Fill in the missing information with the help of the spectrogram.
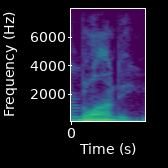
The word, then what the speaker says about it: Blondie: And by the way, I realize Blondie rhymes with Gandhi in case anyone texts in.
